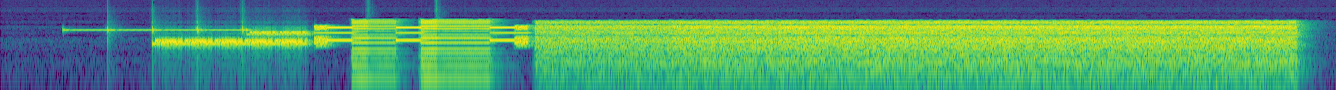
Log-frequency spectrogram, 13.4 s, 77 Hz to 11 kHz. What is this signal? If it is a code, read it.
Dial-up modem handshake (V.34 or later), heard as a whistle, warbles, then hiss, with room echo.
